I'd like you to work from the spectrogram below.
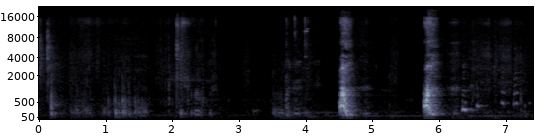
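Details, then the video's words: Indoors, Derp the pet pug, having a hard time, makes soft snuffling grunts and low mutters, then two sharp, loud barks about a second apart, followed by quiet whines. "Pugs life, funny sounds compilation"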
